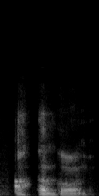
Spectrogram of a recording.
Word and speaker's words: Akogun: how to say it correctly last time it's aagon aagon aagon aagon a all right I got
